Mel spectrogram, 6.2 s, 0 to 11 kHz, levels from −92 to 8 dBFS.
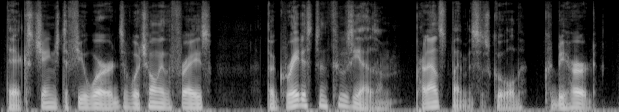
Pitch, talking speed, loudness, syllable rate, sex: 90 Hz, 195 wpm, -21 LUFS, 5.9 syllables/s, male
